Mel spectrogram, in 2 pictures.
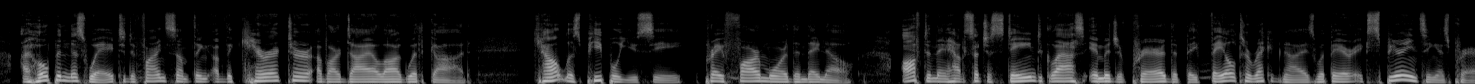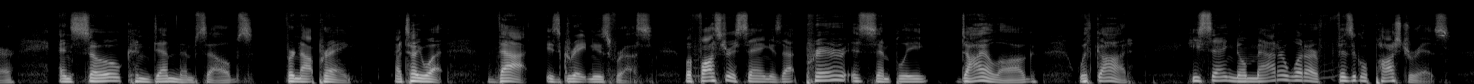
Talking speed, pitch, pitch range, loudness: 175 wpm, 135 Hz, 120-155 Hz, -28 LUFS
